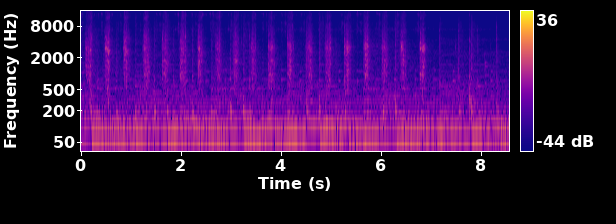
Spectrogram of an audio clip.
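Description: A pepper grinder cranks freshly ground black pepper over tomato sauce for baked ziti, a close, rhythmic series of dry ratcheting crunches repeating steadily for several seconds with no talking.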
